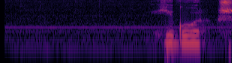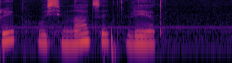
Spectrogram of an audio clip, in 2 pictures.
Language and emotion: Russian, sad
